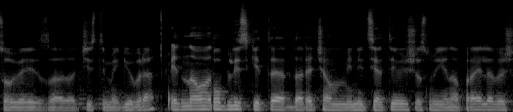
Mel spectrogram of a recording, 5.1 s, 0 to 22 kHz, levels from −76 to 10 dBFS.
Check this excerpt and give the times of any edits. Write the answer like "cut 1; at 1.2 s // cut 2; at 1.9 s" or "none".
cut 1; at 1.9 s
